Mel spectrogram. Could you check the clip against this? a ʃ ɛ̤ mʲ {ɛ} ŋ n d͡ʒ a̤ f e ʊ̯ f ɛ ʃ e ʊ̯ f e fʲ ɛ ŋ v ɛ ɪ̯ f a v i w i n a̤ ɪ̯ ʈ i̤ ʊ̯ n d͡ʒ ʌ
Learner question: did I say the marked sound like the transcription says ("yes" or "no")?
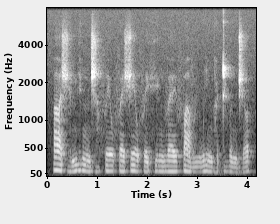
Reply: no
